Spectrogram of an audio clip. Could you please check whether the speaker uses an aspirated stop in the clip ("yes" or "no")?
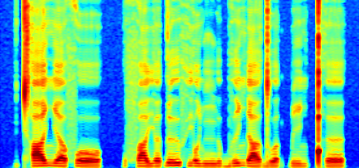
yes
